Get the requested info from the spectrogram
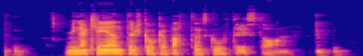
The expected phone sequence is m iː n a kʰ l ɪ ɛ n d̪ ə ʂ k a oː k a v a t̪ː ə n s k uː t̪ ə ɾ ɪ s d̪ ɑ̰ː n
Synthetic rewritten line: m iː n a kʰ l ɪ ɛ n t̪ ə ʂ k a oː k a v a t̪ː ə n s k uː t̪ ə ɾ ɪ s t̪ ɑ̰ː n

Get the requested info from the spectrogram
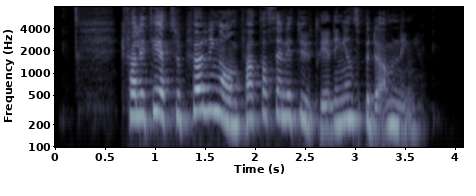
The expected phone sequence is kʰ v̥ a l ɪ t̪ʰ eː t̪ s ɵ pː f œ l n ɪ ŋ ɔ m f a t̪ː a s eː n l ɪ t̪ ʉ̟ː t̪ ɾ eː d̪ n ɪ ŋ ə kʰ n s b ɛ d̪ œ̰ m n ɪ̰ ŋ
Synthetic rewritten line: kʰ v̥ a l ɪ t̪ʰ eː t̪ s ɵ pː f œ l n ɪ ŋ ɔ m f a t̪ː a s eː n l ɪ t̪ ʉ̟ː t̪ ɾ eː d̪ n ɪ ŋ ə n s b ɛ d̪ œ̰ m n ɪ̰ ŋ

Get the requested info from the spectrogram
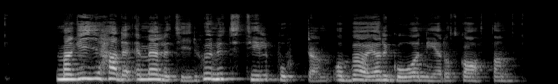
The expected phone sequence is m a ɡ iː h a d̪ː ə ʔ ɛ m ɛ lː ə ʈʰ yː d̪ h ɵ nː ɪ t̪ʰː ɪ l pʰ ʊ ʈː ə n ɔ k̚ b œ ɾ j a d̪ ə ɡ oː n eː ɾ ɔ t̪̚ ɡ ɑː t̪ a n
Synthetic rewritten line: m a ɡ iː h a d̪ː ə ʔ ɛ m ɛ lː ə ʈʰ iː d̪ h ɵ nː ɪ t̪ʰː ɪ l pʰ ʊ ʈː ə n ɔ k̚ b œ ɾ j a d̪ ə ɡ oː n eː ɾ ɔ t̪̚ ɡ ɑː t̪ a n

